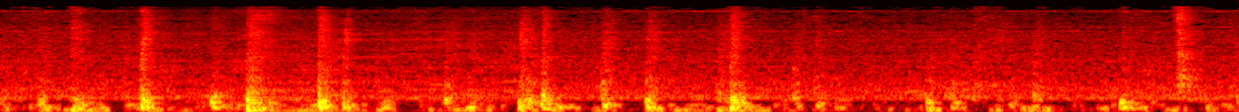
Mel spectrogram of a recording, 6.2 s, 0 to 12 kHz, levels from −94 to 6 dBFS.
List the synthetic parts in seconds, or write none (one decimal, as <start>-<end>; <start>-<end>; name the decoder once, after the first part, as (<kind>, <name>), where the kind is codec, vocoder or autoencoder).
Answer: 0.8-2.6 (codec, SNAC)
